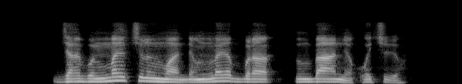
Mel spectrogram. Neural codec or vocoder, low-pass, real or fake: codec, 16 kHz, 0.5 kbps, FunCodec, trained on Chinese and English, 25 frames a second; 7.2 kHz; fake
